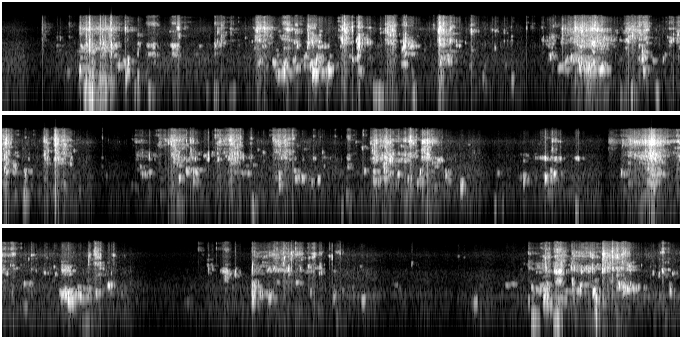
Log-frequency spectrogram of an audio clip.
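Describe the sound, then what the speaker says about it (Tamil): Cut and gutted katta fish being washed by hand in water: quiet bursts of splashing, sloshing and dripping separated by short pauses, close by with no talk. "மீனை நல்லா சுத்தமா கழுவி எடுத்துரும்"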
